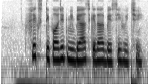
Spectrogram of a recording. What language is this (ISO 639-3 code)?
mag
